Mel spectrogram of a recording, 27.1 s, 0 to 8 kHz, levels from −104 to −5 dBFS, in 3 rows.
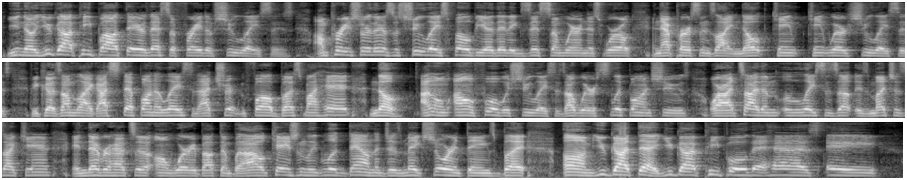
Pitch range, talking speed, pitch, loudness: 145-170 Hz, 225 wpm, 155 Hz, -22 LUFS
